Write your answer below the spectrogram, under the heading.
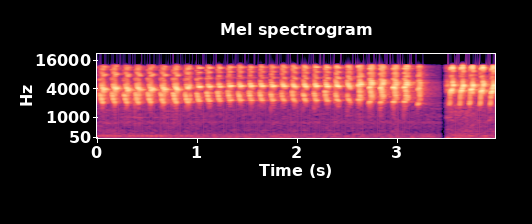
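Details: Lovebird song for provoking other lovebirds to sing: a fast, steady chatter of shrill, scratchy notes, roughly seven per second, broken by one brief pause before resuming.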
